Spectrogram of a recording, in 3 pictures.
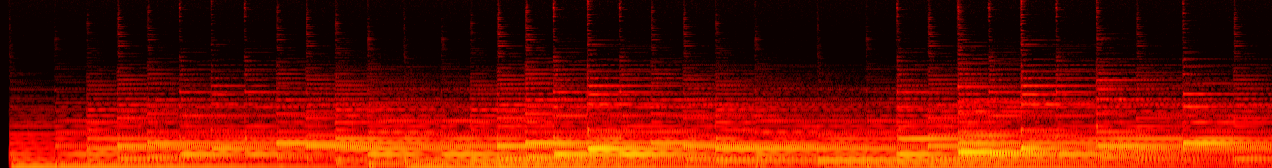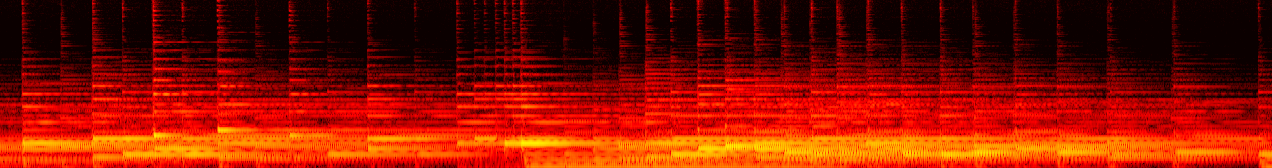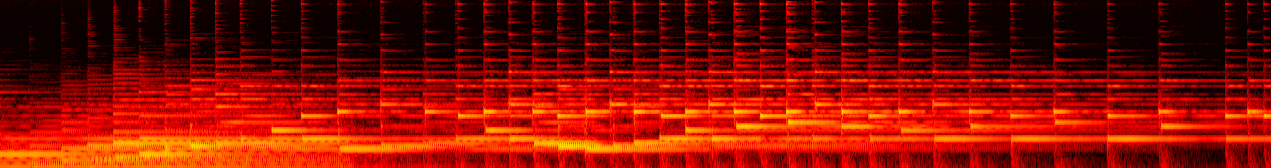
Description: Improvisation

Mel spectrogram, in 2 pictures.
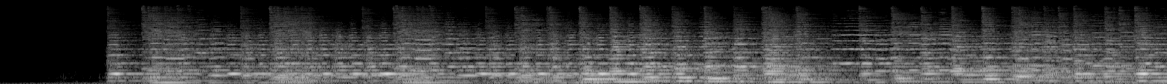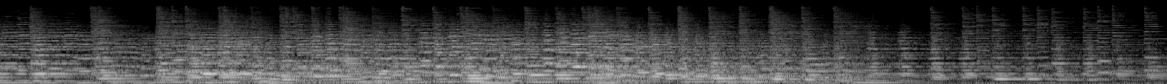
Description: Keyboard Concerto in E Major, Allegro

